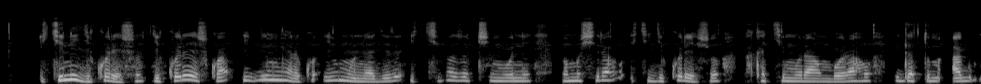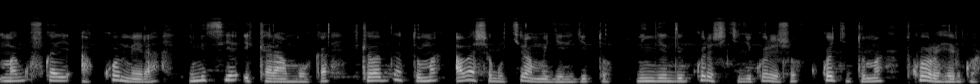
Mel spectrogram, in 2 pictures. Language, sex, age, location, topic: Kinyarwanda, male, 18-24, Huye, health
